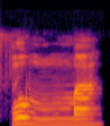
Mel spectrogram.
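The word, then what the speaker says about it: ثم: সুম্মা আমরা অনেক শুনছি এটা না সুম্মা আসলে সুম্মা না এটা হবে হচ্ছে সুম্মা অনেকটা বাংলা থ এর মত বাকিরা আমার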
